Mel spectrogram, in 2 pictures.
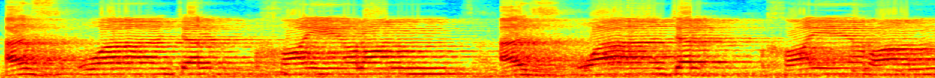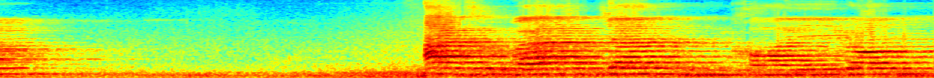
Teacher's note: Tanwin bertemu kha adalah idhar halki, idhar nggak boleh dengung.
